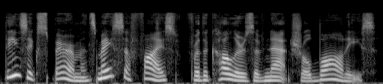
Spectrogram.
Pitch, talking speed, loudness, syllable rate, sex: 220 Hz, 155 wpm, -18 LUFS, 5.5 syllables/s, female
